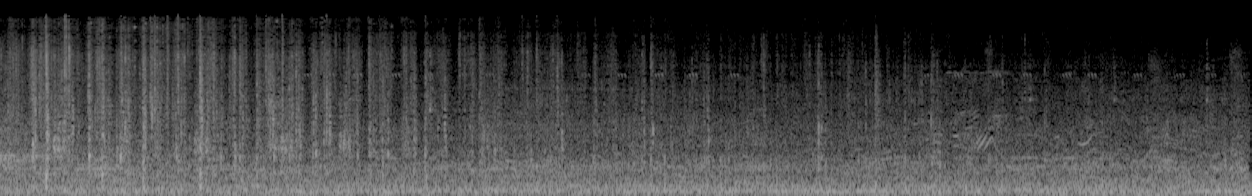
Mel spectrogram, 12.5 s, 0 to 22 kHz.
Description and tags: single horse headed to gate 1-2
This is a recording at Arapahoe Park in Colorado of a horse returning to the gate after a jockey change.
